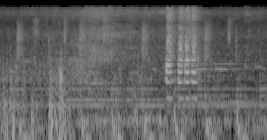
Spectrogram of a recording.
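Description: Road noise from a vehicle driving along a highway, with a vehicle horn honking briefly in a few quick beeps about two and a half seconds in, under steady background music.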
